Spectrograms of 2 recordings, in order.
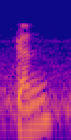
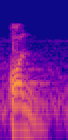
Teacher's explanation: If we say dihaqan, then it's incorrect because we are confusing the qaf, which is supposed to be made with a full mouth, with the kaf. And the kaf has a more gentle and thin sound · Shown in: first take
